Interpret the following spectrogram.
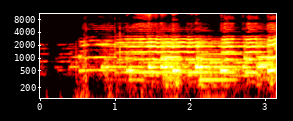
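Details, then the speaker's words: Late-1970s Phodis CIS-440 stereo headphones after DeOxIt cleaning of crackling volume sliders and switches: woodwind music plays cleanly, no crackle, dropouts or scratchy noise, both channels working; clean audio playback. "The sliders work beautifully, there's no crackling, the switches even feels like it clicks better."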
